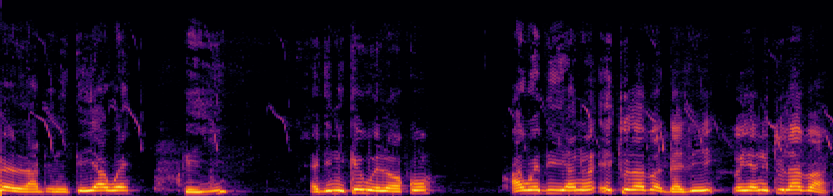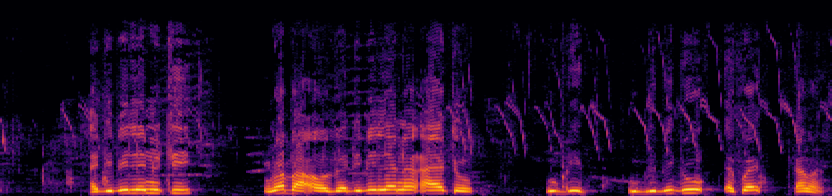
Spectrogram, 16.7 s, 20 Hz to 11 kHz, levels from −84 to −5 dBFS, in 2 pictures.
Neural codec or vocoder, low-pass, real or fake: none; 9.9 kHz; real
